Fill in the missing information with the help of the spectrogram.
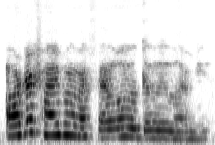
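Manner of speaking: words round a paintbrush held in the teeth; paintbrush in mouth. Real, not acted. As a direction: talk with a brush between your teeth. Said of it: "have a paintbrush in my mouth".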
